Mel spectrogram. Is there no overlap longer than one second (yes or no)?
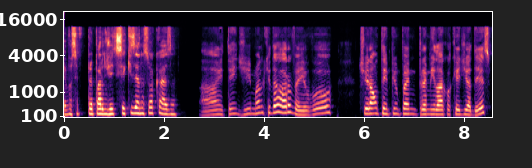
yes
